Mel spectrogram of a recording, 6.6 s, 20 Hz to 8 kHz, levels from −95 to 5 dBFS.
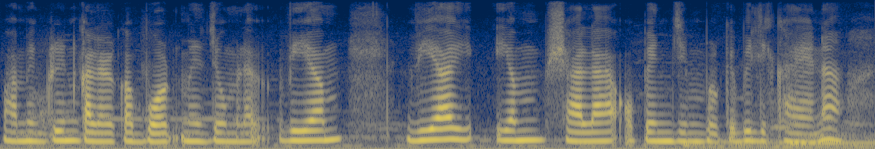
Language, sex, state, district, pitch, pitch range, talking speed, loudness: Hindi, female, Arunachal Pradesh, Papum Pare, 185 Hz, 175-200 Hz, 145 wpm, -16 LUFS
